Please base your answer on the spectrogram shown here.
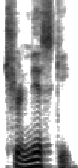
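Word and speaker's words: Cherniske: it's c h r n i s k cherneski Stephen chernis right and it's called caffeine blues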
